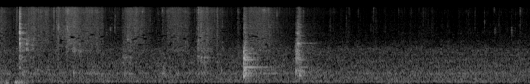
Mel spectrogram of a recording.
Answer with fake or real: real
